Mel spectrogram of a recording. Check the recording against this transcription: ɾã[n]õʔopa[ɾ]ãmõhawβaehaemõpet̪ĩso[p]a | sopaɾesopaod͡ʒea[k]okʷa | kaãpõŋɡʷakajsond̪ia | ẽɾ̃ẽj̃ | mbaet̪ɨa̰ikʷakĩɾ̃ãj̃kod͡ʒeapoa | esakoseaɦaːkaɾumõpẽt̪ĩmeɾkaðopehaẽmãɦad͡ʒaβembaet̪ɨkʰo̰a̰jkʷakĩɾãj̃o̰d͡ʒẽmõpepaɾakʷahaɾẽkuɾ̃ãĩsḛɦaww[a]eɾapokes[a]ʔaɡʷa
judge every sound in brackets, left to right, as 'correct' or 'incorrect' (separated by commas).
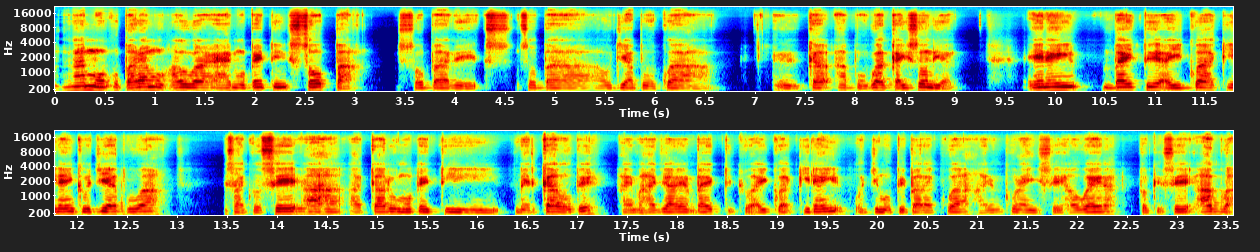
incorrect, correct, correct, incorrect, correct, incorrect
